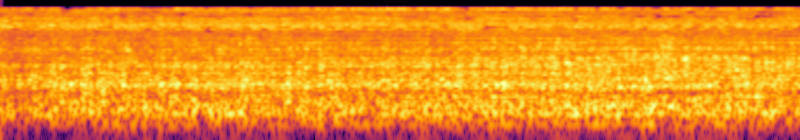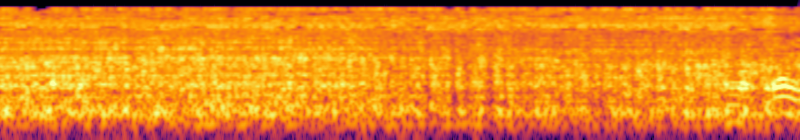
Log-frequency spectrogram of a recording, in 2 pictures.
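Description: Foam generator for foam concrete running, pushing a steady stream of foam out of its lance into a metal tub: a loud, steady rushing noise with a machine-like drone under it.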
